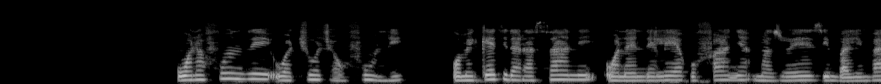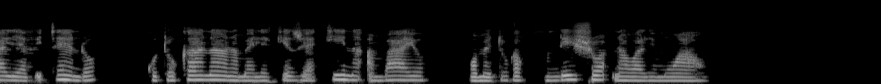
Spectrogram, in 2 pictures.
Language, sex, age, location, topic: Swahili, female, 36-49, Dar es Salaam, education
